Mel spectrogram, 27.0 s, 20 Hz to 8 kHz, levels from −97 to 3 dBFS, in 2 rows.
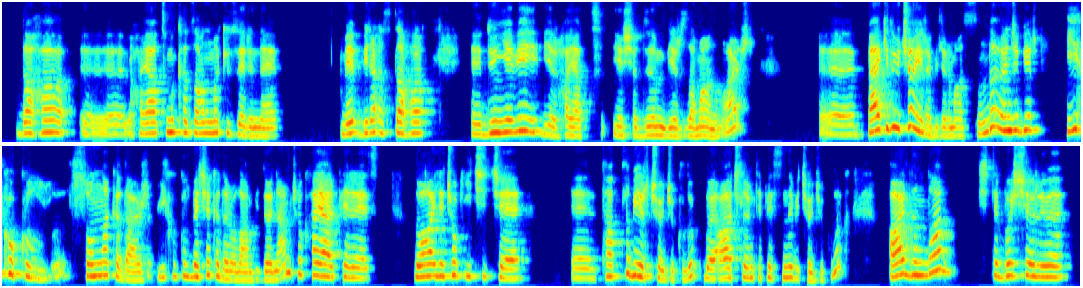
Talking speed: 115 wpm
